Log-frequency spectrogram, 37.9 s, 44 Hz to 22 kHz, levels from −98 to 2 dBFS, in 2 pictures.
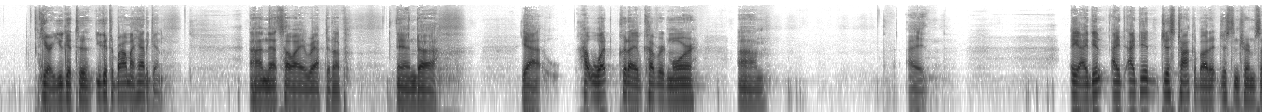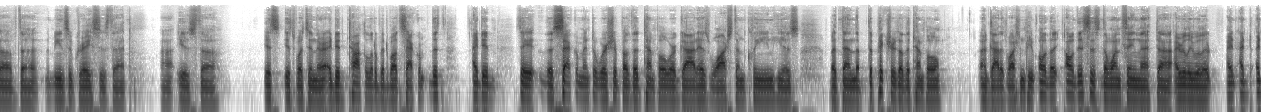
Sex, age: male, 50-69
